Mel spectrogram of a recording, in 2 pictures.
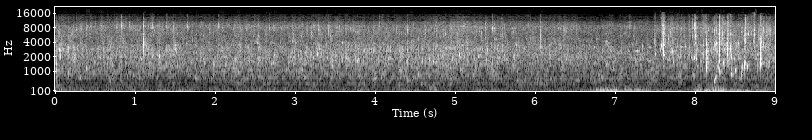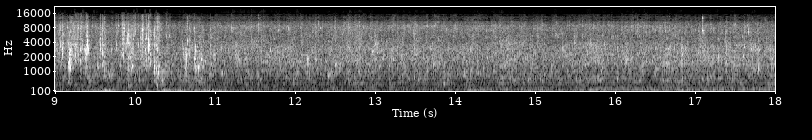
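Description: Creek water trickles and swishes steadily over rocks as a close stream runs high, with a busier, louder surge of splashing in the middle before it settles back to an even flow.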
